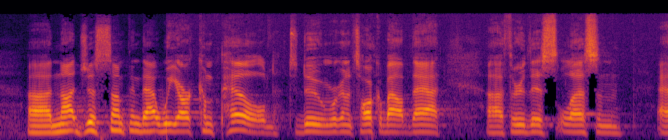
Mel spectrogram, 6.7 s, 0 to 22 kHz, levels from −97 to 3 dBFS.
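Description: From 1.66 s to the end, pre-emphasis is left on: an unreversed treble boost of about 11 dB at 10 kHz thins the sound and brightens the spectrogram's upper bands.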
